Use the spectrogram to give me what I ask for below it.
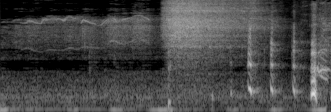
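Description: A strong nasal inhale makes a breathy, hissing draw of about half a second, followed by several short, snorting sniffs. A faint high whistling tone comes before it.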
